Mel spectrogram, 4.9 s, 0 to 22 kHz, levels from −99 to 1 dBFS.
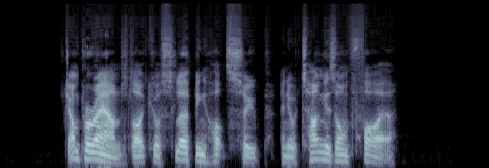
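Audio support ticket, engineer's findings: Speech grainy, rough and noisy throughout, with no band dropouts. Likely Opus compression in music mode at about 24 kbps, with starved bands noise-filled instead of left empty.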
